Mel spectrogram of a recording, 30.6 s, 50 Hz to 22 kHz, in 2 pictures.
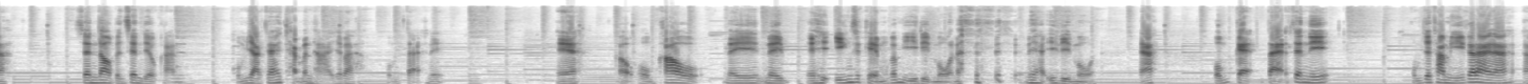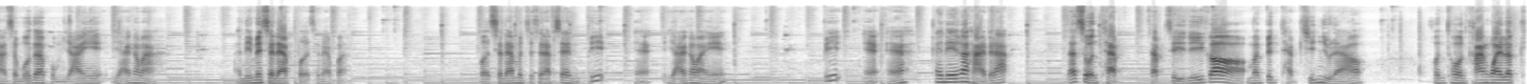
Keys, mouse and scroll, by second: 4.6 click, 15.1 click, 16.1-18.0 drag, 19.0 click, 20.5 click, 22.8 click, 27.2 click, 29.0 ctrl+click.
